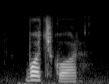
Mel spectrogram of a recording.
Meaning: sandal, kind of moccasin
- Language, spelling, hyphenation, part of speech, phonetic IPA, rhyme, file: Hungarian, bocskor, bocs‧kor, noun, [ˈbot͡ʃkor], -or, Hu-bocskor.ogg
